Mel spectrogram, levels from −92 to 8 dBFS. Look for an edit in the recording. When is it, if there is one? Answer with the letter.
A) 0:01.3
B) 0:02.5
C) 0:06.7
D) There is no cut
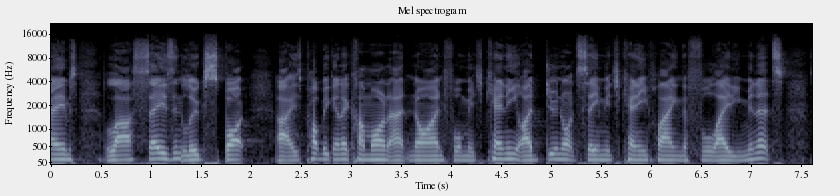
A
